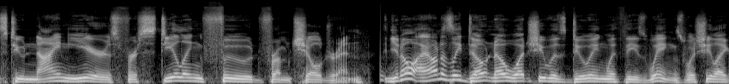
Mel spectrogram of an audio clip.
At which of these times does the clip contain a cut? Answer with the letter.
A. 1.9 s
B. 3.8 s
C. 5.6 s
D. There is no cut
B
